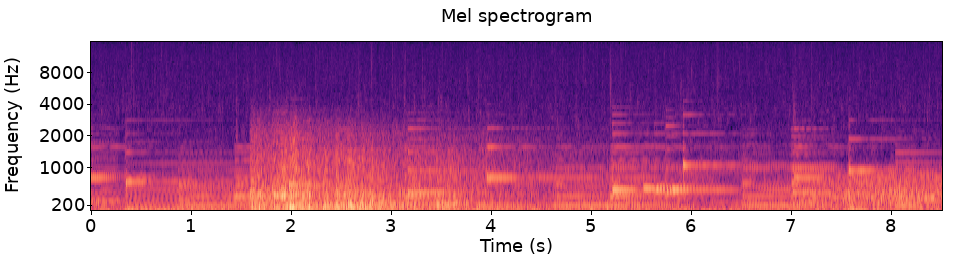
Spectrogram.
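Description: A thunderclap about a second and a half in, rumbling away over the next couple of seconds, with steady rain, over music of long held notes.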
